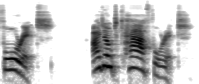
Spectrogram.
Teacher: So the non-rhotic thing is about landing on vowel R sounds, and the R's that we do still say are the onset R's, which lead into syllables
